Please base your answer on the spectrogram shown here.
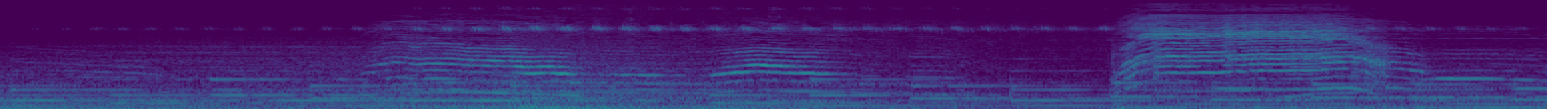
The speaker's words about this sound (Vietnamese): Con mèo bị tấn công bất ngờ, bỗng nhiên dựng lông lên, ngoao ngoao mấy tiếng, rồi sau đó nó gào lên, lao thẳng đến mâm cúng trừ tịch.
